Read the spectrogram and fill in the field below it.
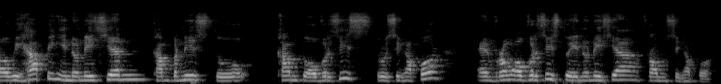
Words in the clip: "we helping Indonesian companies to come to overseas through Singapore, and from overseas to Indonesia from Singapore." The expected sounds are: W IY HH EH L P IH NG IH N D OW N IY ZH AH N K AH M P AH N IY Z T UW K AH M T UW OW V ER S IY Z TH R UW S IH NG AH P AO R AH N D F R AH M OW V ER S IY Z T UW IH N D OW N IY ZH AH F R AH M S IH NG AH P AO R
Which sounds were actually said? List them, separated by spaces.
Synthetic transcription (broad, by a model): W IY HH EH P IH NG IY N D OW N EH S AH N K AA M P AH N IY S T UW K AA M T UW OW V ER S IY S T R UW S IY NG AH P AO R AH N F R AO M OW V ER S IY S T UW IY N D OW N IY S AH F R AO M S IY NG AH P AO R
